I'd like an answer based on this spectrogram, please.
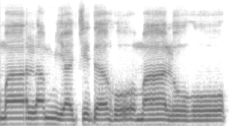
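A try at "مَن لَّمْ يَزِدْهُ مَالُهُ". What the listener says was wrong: Man lam yazid. Man lam yazid. Dimasukkan ke lam. Enggak dipanjangkan mimnya. Mimnya itu di situ adalah man. Man lam. man lam.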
